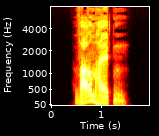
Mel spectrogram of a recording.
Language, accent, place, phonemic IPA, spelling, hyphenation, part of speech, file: German, Germany, Berlin, /ˈvaʁmˌhaltn̩/, warmhalten, warm‧hal‧ten, verb, De-warmhalten.ogg
- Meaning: 1. to keep warm 2. to stay on someone's good side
